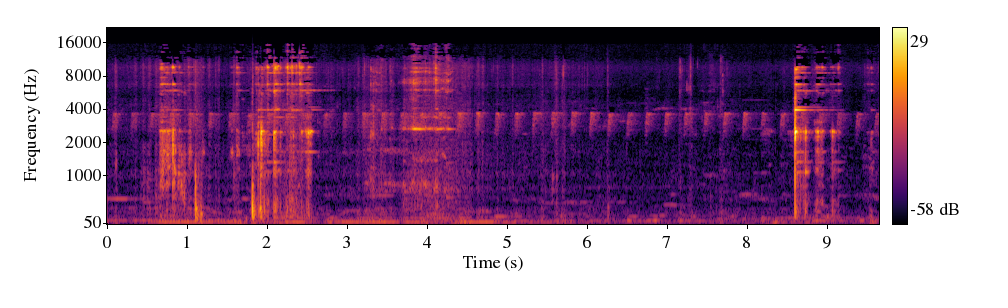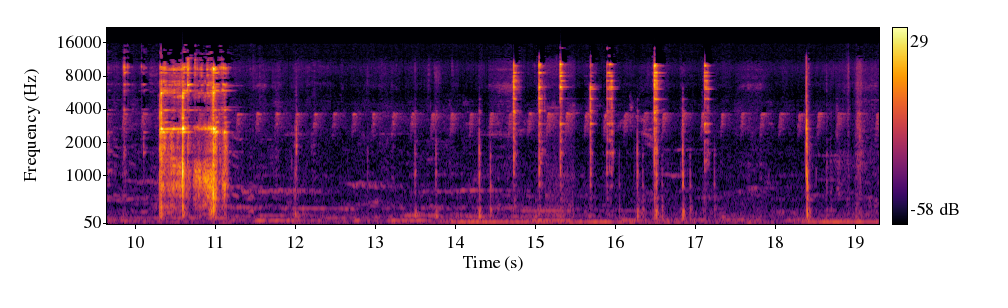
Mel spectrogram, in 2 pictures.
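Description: Small metal spoon and cup clinking and scraping against a miniature iron wok as ingredients are added, in about five short bursts with the loudest near the middle. A run of quick sharp clicks follows, over a faint steady ticking.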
